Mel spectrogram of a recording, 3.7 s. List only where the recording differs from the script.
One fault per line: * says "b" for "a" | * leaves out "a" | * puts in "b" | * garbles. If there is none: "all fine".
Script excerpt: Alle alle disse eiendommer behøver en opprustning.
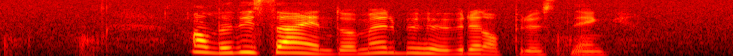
* leaves out "alle"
